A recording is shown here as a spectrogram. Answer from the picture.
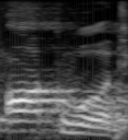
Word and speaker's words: awkward: तो WAKWARD इसको बोलेंगे ऑकवर्ड। क्या बोलेंगे? awkward का मतलब होता है अटपटा। क्या होता है awkward का मतलब? इसको पहले हम लोग सही से बोलिए, इसको हम लोग प्रोनाउंस करेंगे awkward।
